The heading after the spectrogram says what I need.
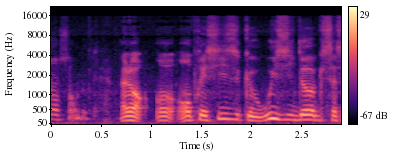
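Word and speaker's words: Wizidog: Alors, on précise que WheezyDog, ça s'écrit W-I-Z-I.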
